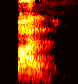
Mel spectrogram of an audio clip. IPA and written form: bal (ball)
